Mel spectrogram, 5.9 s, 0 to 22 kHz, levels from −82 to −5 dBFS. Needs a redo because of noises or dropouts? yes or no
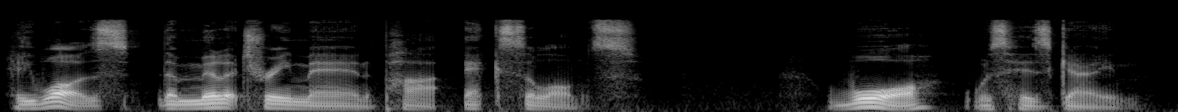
no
